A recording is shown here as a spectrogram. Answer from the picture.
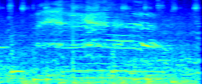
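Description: Quiet background music with a few held notes over a fast, steady high tick.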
